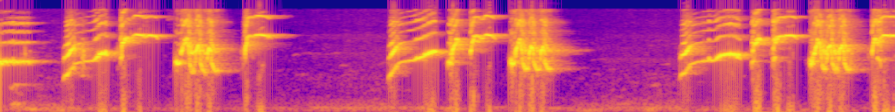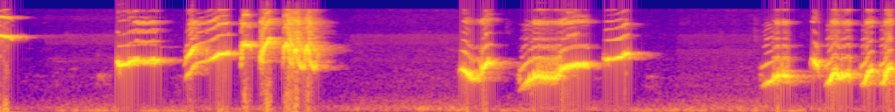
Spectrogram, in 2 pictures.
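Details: White-rumped shama in full lure song used to provoke replies and to tutor other birds, delivering loud bursts of high, squeaky and chattering notes mixed with clear whistles, phrases about a second long with brief gaps.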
